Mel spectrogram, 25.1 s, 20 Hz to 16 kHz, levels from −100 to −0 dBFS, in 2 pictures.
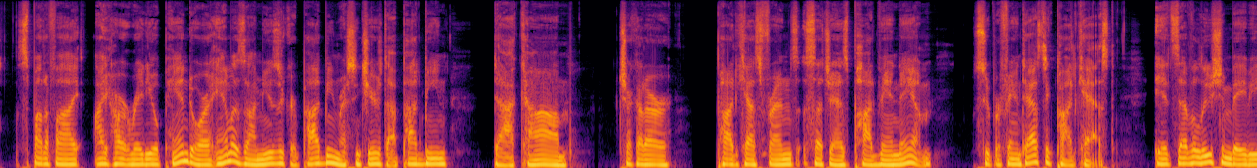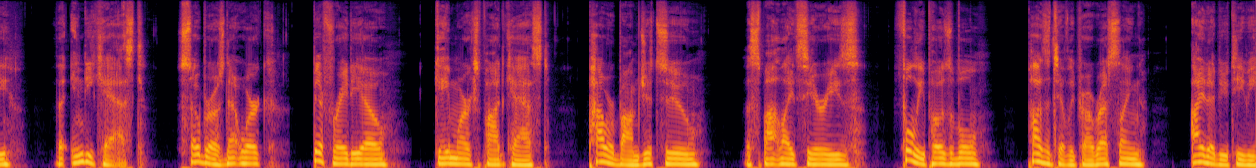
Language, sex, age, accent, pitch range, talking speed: English, male, 30-49, American, 105-130 Hz, 105 wpm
